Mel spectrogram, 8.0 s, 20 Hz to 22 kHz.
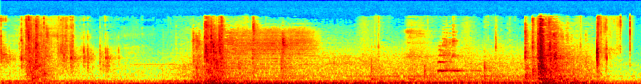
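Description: Doors in Resident Evil 2 sliding and thudding shut in a few separate bursts at moderate distance, with a low steady hum underneath and no voices.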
